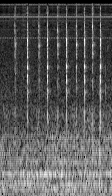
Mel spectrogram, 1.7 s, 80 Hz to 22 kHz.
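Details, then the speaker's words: 1996 Jeep Cherokee XJ power antenna motor, stuck down, taken apart: about ten sharp light clicks at roughly seven a second, then stop, as the end-stop block pushes the limit switch to protect the motor; normal. "So in either direction, if it hits the stop, that block moves and pushes the switch so it doesn't burn the motor out."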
